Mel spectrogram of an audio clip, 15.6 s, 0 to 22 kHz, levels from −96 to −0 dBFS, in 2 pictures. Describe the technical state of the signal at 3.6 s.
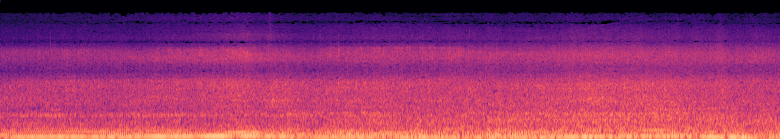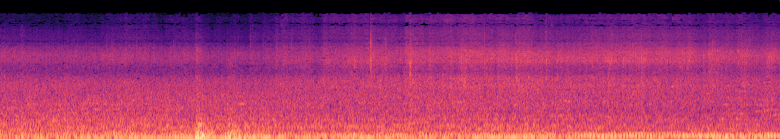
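At 3.6 s the signal is intact, with no dropout, clipping, glitch or other fault in the sound at that moment.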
